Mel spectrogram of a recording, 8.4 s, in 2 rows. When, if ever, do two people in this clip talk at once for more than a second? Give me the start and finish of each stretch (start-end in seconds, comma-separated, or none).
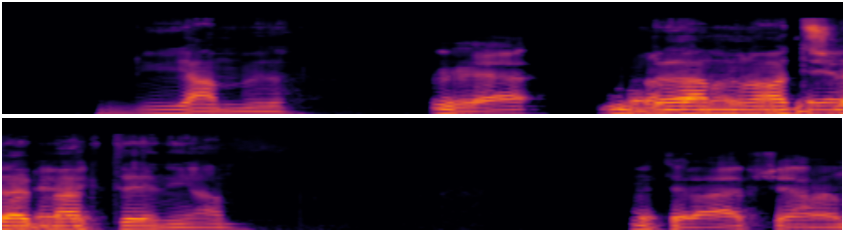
3.2-4.8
